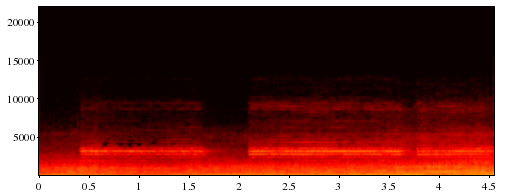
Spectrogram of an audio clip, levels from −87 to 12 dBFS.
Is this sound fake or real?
real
